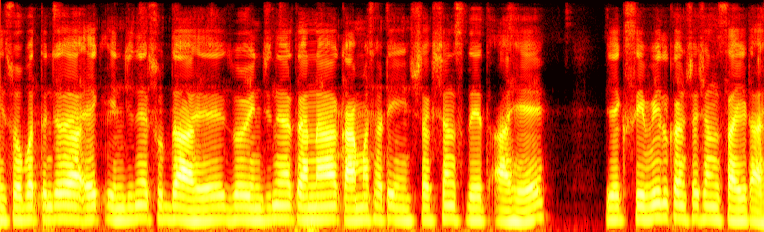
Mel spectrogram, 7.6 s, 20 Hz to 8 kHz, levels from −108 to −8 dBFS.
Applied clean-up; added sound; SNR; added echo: neural mask model DeepFilterNet 3.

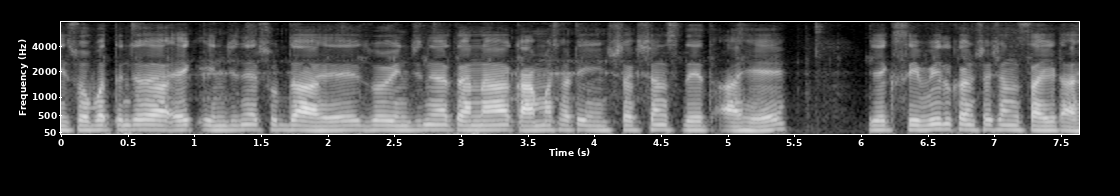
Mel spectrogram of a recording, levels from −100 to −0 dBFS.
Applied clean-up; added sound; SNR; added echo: neural mask model RNNoise.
